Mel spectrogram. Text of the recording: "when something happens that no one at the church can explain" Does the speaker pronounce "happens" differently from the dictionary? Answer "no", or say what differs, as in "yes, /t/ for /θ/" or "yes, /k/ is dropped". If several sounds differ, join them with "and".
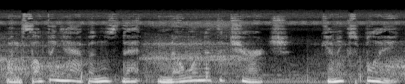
no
